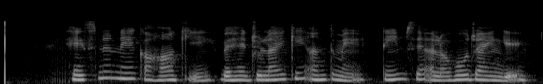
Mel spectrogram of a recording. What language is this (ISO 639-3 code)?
hin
